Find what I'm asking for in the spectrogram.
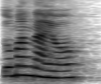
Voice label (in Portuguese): pronuncia de ate logo ou adeus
